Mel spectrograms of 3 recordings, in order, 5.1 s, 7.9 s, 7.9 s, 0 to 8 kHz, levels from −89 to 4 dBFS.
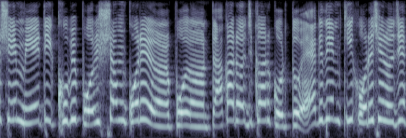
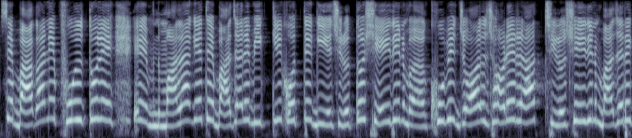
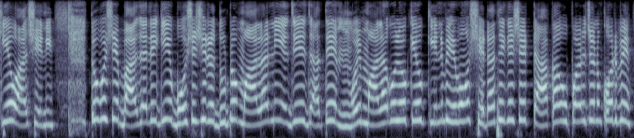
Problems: none marked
